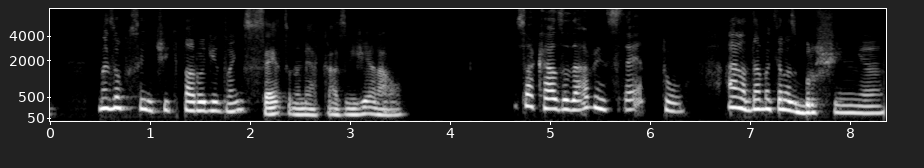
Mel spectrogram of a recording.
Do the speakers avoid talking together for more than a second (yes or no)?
yes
